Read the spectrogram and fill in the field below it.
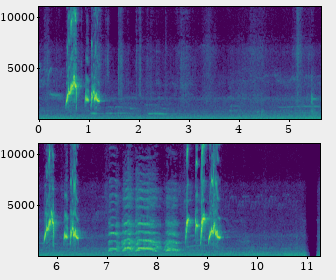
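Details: A red-whiskered bulbul sings brief, lively whistled phrases of two to four notes, three times over, to show off its song style. Between them a rooster crows in the background.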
